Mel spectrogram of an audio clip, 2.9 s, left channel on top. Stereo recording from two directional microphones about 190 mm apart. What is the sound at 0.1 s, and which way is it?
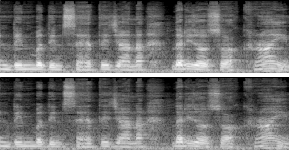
Speech, 40° left (ahead or behind).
